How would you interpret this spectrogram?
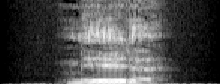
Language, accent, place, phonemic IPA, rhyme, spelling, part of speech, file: German, Germany, Berlin, /ˈmɪldə/, -ɪldə, Milde, noun, De-Milde.ogg
- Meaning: 1. mildness, leniency (a sensory property; and figuratively a characteristic of a man’s behaviour) 2. obsolete form of Melde (“saltbush”)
